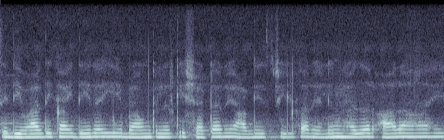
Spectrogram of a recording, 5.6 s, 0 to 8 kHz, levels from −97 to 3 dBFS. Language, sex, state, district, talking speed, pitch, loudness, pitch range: Hindi, female, Maharashtra, Chandrapur, 195 wpm, 200 Hz, -15 LUFS, 195-210 Hz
